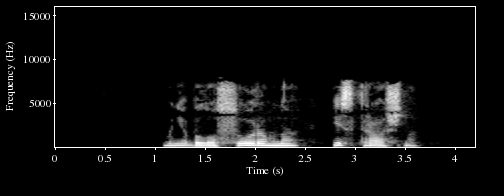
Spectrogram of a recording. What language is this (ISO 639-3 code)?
bel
